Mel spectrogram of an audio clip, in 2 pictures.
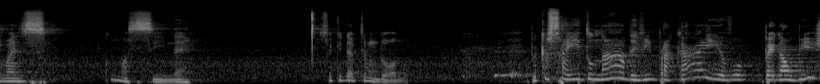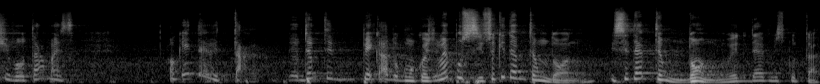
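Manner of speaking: high, rising, puzzled hunter-style voice.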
